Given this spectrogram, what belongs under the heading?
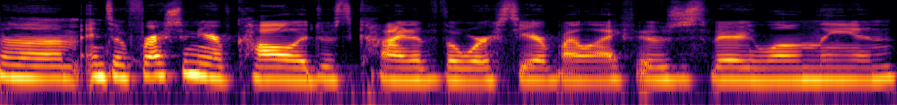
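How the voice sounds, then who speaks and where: A woman's bright, sharp voice rushes along at a very fast pace in a monotone, flat intonation. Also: medium pitch for a woman. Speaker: college student and youth ministry leader. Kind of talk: personal testimony. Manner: casual with frequent fillers.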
